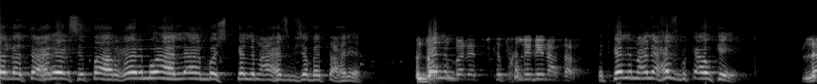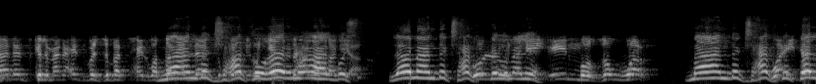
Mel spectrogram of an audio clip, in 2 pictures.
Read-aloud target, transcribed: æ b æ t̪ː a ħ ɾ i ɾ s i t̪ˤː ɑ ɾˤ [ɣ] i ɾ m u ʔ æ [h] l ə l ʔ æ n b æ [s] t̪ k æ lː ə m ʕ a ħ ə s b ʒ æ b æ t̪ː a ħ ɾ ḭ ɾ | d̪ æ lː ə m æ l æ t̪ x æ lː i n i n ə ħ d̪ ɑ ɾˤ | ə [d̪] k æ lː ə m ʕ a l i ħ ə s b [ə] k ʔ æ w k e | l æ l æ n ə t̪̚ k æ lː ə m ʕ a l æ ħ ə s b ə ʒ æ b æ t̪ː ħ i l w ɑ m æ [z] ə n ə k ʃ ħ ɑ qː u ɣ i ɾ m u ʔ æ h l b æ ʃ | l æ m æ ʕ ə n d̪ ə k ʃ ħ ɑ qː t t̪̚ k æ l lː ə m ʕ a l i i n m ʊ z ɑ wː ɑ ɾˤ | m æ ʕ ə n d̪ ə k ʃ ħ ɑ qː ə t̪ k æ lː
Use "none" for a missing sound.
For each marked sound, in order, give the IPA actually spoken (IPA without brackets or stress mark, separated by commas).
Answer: ɣ, h, ʃ, t̪, ə, ʕ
